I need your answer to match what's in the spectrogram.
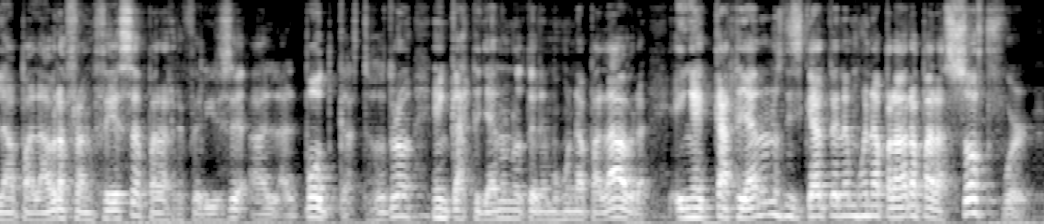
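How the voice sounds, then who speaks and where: A man's voice: medium pitch, a bit bright. A man co-hosting a casual podcast, explaining word meanings in a patient, lecturing way. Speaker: podcast co-host.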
